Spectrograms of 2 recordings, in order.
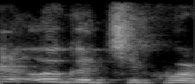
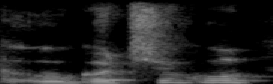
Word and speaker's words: Ugochukwu: The name can be broken into 3 syllables. I think Ugochukwu. No, just two levels. And yeah, Ugo and Chiku.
